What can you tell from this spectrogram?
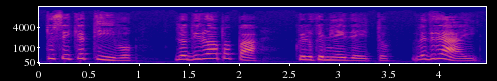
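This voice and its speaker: A woman's voice: medium pitch, sing-song, normal speed, dry recording, studio quality, lightly acted. A woman voicing a spoiled, imperious young girl who gives orders and grows indignant, in a storybook reading. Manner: bossy, indignant, whiny.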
